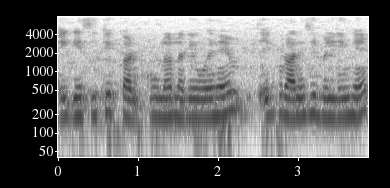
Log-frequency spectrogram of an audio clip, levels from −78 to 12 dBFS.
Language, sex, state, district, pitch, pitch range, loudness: Hindi, female, Delhi, New Delhi, 185 Hz, 180-195 Hz, -18 LUFS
